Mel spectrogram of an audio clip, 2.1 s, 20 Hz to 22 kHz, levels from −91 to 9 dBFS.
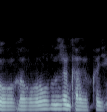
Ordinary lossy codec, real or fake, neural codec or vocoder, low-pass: none; fake; codec, 16 kHz, 2 kbps, FreqCodec, larger model; 5.4 kHz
